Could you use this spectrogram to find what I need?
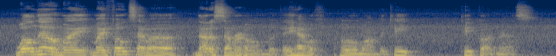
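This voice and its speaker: With a slight Boston accent, a man speaks at a moderate pace and medium pitch with lively intonation, amid noticeable background noise and audible room echo. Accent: weak Boston accent, can only fake it. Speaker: streamer, scale modeler. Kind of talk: casual chat.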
